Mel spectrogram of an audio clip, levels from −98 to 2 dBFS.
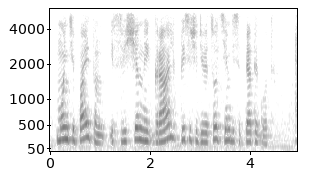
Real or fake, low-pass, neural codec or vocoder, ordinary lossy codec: real; 5.4 kHz; none; Opus, 64 kbps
